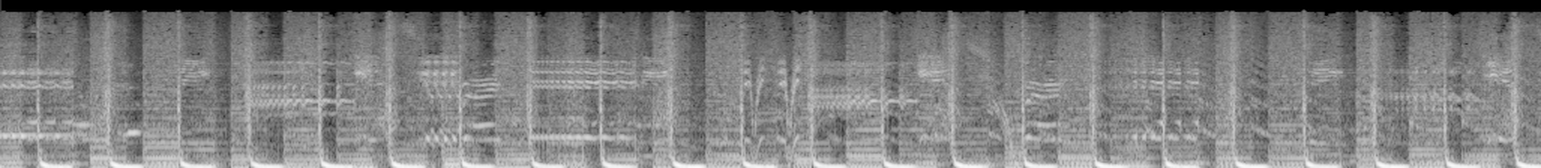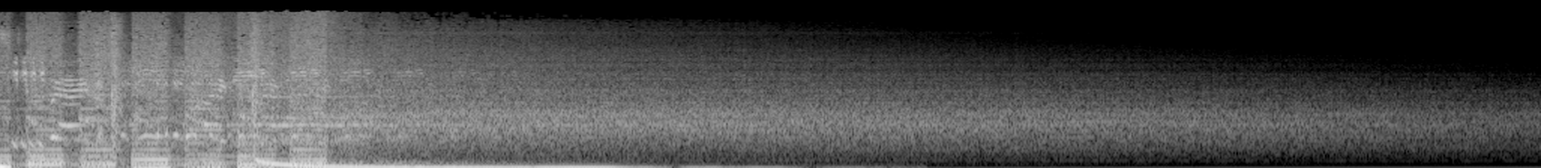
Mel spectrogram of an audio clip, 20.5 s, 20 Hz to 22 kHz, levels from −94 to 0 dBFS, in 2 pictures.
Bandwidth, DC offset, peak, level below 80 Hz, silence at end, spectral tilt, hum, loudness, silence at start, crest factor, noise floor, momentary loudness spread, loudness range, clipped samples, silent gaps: 16.5 kHz; under 0.1%; 0 dBFS; -14 dBFS; 5.5 s; -4.5 dB/octave; none; -14 LUFS; 0 s; 12 dB; -54 dBFS; 14 LU; 15 LU; under 0.1%; none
